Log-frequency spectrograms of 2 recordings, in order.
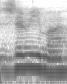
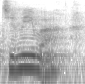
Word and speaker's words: Jemima: you for being here my name is actually pronounced jamima jamima so just for clarification um i just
